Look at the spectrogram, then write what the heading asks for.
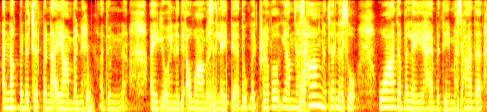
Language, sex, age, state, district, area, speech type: Manipuri, female, 30-45, Manipur, Chandel, rural, spontaneous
